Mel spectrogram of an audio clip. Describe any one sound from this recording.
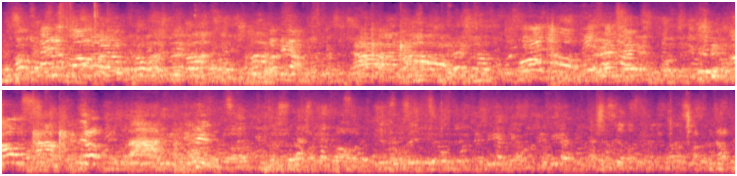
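A crowd of men and women chatter and call out in a large echoing hall.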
